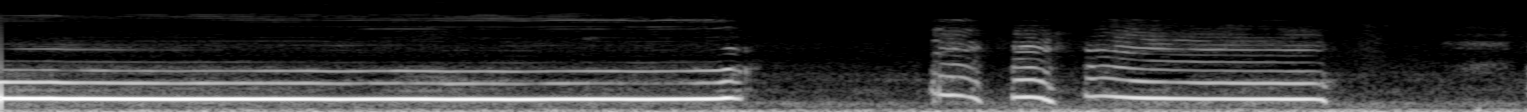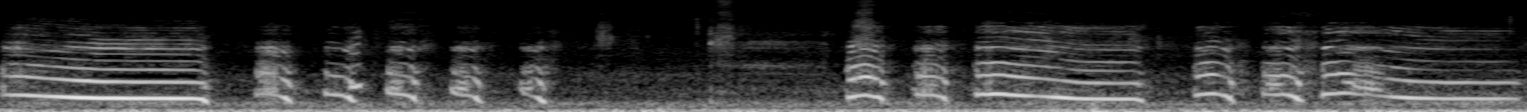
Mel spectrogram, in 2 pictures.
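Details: A long steady tone opens the clip. Then a seven-week-old female Maltese puppy named Heather yaps in rapid strings of thin, sharply arched yips, six or seven per burst. A woman coaxes her under the covers.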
